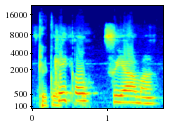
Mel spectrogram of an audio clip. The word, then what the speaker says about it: Keiko Tsuyama: So first of all, let me make sure I get your name pronounced correctly. It's Keiko Tsuyama? Yes. Keiko Tsuyama.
